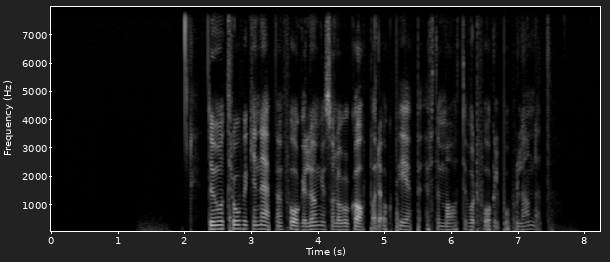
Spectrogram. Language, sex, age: Swedish, male, 20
